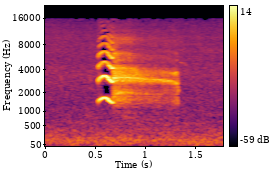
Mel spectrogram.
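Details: Black-tailed Godwit (Limosa l. limosa) in Uitkerkse Polder, Belgium, in June 2016, gives one nasal, harmonic-rich call that arches briefly upward, then draws out flat for almost a second against quiet background.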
